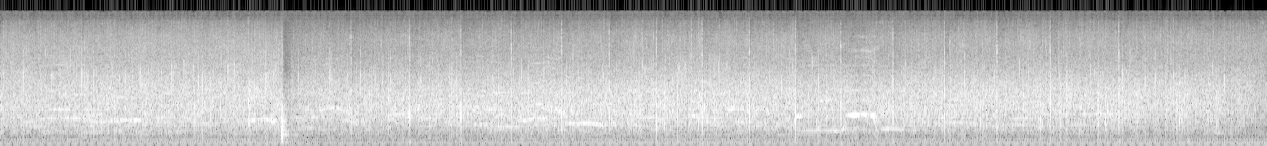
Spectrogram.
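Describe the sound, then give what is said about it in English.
A large audience claps steadily and continuously, with scattered shouts and cheers rising from the crowd, sustained at a loud, even level for the whole stretch, clapping their hands and shouting to the Lord. “Clap your hands again and shout to the Lord.”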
